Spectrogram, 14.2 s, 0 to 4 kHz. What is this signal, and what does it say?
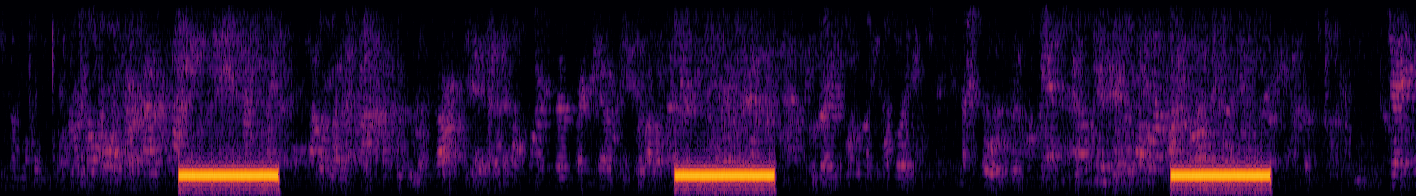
Ringback tone (Europe, 425 Hz), with speech.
